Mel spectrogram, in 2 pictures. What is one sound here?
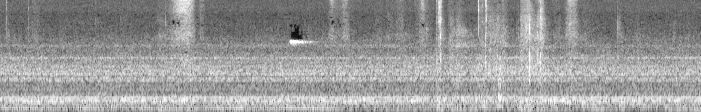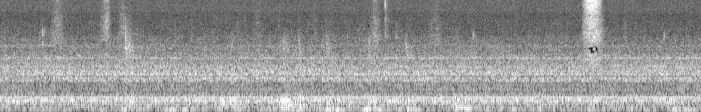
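A pen scratches softly on paper as it writes.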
